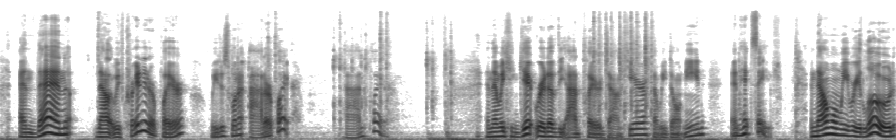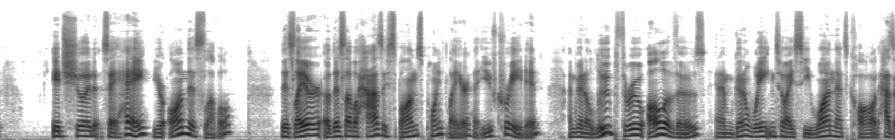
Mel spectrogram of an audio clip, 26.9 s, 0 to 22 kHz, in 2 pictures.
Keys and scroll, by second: 1.4 Return, 3.2-6.8 typing, 4.1 Return, 6.5 End, 9.0 BackSpace, 11.3 ctrl+s.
